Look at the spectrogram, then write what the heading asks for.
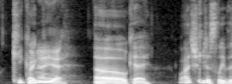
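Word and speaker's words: Kikunae: and his name is Kikune Akita. Is that right? Not bad. What did I get wrong? There's like an extra little half syllable in there. Kikuneya.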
